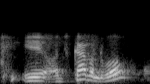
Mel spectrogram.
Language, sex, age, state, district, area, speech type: Nepali, male, 45-60, West Bengal, Darjeeling, rural, conversation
